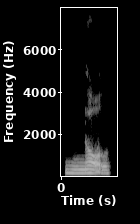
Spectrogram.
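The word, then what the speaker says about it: knoll: keep the original spelling but we don't pronounce the k so it's a silent k and it's null um let's have a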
